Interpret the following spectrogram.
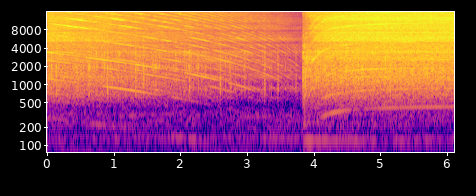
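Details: Electric drill that did nothing, after repair with the switch rewired direct, now runs in one direction only; chuck damaged with play; whine winds down then snaps back to steady high pitch, no grinding; normal running.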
